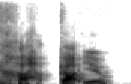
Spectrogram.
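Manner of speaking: breathy, smug, gloating whisper. Acting out a seller who said maybe to an offer: imitating a smug seller. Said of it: "they're all smug".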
